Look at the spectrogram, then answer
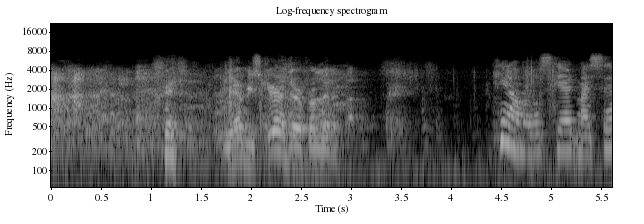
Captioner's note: chuckles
